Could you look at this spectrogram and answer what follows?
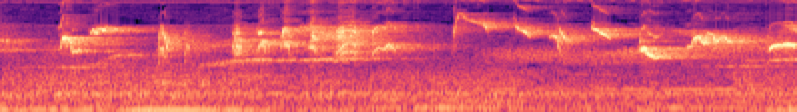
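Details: Oriental white-eye singing as a lure for other white-eyes: quick, high, sweet twittering with short slurred whistles and chirps run closely together throughout.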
